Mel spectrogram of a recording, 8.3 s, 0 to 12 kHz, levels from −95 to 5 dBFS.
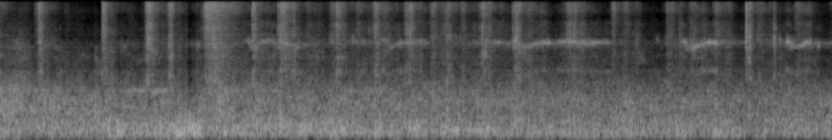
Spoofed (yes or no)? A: yes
